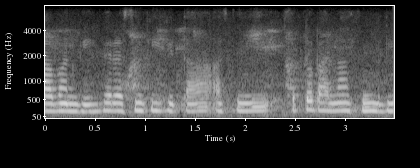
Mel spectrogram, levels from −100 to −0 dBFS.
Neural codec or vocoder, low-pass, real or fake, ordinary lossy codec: none; 7.2 kHz; real; Opus, 32 kbps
